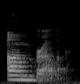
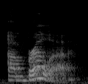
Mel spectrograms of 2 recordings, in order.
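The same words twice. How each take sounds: First: The emphasis follows the Georgia regional pattern. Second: The emphasis follows the non-Georgia pattern. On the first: "you say umbrella" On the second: "in Georgia, you don't say umbrella"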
